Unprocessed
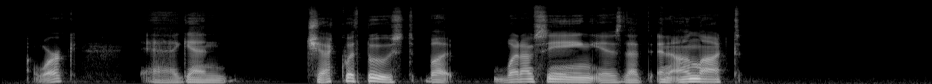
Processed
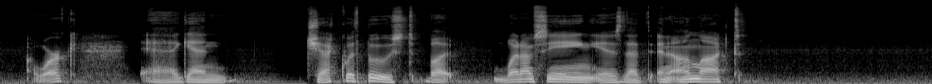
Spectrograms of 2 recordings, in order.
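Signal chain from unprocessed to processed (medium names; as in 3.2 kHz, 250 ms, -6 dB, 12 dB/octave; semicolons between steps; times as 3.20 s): level flattener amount 50%; trim -1 dB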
